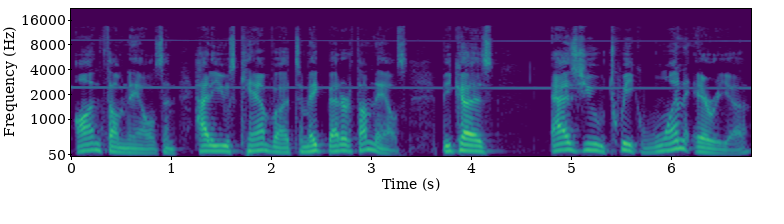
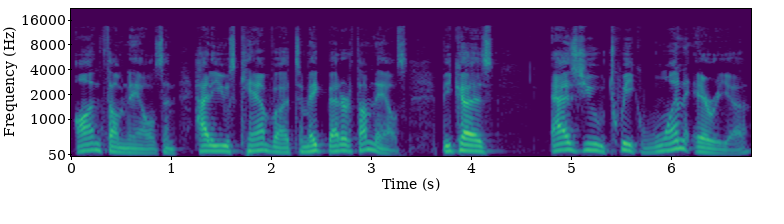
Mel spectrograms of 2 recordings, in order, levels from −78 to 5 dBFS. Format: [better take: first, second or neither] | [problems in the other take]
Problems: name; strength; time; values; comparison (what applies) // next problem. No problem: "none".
second | high-pitched whine; faint; throughout; 2.5 kHz, 25 dB below the speech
